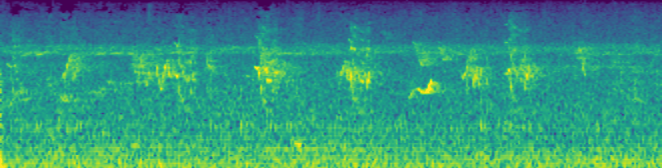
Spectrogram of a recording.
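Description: Small birds chirping: short, high chirps every half second or so, some sliding in pitch. Under them runs a faint, steady high-pitched hum.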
